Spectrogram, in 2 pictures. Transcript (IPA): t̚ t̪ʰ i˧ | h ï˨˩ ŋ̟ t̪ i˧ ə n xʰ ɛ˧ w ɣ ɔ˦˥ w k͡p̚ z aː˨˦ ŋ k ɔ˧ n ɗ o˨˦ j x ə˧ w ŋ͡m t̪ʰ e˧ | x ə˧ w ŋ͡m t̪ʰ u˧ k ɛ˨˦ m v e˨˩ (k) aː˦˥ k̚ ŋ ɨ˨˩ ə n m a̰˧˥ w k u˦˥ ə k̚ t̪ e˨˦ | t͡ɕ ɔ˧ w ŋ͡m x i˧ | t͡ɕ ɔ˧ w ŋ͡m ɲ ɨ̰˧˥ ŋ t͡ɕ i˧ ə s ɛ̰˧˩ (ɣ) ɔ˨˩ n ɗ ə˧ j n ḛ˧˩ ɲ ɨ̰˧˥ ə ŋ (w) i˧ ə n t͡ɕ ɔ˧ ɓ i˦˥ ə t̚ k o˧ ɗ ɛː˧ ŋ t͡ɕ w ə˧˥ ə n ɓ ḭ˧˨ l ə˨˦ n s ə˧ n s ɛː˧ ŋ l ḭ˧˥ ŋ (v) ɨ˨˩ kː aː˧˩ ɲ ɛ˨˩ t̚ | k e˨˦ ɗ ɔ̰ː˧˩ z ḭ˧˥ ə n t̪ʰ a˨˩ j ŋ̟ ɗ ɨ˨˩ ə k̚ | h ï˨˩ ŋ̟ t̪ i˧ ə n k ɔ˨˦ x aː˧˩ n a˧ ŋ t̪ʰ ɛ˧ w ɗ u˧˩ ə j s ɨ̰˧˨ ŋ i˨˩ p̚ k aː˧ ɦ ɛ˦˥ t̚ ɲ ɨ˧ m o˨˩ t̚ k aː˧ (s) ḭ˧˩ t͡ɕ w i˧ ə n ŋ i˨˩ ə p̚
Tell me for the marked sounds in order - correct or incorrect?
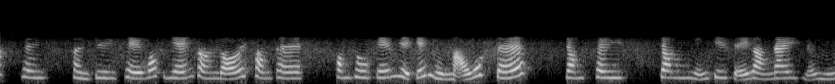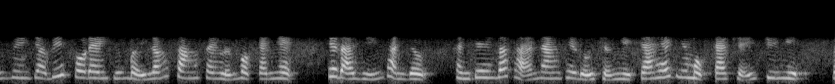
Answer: correct, correct, incorrect, correct, correct

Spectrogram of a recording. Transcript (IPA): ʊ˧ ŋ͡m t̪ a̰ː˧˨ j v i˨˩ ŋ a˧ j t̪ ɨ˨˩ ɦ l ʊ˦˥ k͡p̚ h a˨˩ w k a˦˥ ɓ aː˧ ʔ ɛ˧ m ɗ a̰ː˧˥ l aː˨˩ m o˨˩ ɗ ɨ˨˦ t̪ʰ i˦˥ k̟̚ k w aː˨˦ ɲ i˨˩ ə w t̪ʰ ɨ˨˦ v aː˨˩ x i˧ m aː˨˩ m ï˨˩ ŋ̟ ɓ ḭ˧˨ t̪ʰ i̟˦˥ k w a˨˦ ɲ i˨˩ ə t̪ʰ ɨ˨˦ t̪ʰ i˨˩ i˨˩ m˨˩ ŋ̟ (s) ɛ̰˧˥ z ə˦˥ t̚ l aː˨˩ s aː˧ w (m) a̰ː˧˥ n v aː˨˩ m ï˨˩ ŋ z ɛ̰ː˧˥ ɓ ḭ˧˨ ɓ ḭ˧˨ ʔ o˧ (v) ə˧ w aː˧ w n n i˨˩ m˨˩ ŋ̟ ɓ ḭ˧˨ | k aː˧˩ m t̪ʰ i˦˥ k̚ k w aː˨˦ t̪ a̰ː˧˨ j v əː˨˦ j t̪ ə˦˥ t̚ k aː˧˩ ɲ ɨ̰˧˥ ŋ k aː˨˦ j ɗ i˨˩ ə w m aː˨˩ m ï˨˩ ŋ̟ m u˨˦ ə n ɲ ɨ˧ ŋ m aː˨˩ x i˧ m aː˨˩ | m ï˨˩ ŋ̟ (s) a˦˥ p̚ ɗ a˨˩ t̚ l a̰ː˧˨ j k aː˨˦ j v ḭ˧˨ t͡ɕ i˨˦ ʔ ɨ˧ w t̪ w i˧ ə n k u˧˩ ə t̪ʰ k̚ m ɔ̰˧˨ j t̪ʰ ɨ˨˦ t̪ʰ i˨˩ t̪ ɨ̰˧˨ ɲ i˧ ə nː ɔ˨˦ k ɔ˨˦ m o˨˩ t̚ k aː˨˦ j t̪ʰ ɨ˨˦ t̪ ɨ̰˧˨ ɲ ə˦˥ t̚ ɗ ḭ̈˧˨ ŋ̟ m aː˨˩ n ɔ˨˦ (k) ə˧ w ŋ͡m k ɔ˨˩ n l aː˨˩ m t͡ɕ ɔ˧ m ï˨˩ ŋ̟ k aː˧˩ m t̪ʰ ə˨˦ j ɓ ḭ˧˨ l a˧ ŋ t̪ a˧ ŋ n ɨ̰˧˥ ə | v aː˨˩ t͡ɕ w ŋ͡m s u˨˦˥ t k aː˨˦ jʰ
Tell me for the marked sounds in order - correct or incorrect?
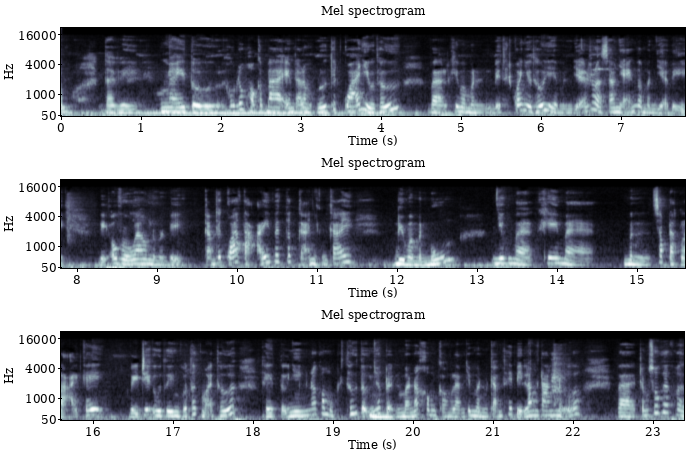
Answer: incorrect, incorrect, correct, correct, incorrect

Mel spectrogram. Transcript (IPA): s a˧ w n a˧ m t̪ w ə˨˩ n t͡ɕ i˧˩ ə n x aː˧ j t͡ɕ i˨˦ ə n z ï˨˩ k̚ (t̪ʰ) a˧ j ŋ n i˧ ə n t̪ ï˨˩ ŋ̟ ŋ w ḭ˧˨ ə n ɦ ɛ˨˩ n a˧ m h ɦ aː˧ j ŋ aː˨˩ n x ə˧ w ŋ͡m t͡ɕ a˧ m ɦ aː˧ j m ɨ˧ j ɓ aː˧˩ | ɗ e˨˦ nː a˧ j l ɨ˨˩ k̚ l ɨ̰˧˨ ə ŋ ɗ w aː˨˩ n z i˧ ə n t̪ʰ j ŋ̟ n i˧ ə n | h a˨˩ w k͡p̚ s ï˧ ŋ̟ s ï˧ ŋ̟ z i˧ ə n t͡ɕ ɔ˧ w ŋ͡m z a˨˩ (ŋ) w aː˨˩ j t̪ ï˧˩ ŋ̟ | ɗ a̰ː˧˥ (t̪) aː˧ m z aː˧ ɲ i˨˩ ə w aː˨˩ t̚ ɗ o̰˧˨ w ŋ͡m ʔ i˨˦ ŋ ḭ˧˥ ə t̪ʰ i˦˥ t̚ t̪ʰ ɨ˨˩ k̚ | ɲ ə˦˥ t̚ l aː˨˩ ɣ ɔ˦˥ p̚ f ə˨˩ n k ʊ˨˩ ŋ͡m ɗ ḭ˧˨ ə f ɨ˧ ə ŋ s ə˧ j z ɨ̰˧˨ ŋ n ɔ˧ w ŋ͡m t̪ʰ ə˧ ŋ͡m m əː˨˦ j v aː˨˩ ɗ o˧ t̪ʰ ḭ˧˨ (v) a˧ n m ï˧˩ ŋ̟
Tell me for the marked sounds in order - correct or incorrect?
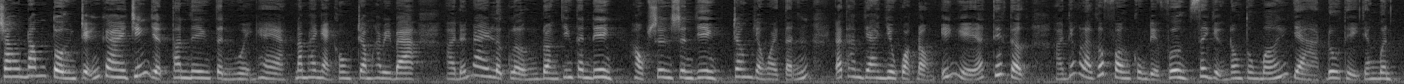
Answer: correct, correct, incorrect, incorrect

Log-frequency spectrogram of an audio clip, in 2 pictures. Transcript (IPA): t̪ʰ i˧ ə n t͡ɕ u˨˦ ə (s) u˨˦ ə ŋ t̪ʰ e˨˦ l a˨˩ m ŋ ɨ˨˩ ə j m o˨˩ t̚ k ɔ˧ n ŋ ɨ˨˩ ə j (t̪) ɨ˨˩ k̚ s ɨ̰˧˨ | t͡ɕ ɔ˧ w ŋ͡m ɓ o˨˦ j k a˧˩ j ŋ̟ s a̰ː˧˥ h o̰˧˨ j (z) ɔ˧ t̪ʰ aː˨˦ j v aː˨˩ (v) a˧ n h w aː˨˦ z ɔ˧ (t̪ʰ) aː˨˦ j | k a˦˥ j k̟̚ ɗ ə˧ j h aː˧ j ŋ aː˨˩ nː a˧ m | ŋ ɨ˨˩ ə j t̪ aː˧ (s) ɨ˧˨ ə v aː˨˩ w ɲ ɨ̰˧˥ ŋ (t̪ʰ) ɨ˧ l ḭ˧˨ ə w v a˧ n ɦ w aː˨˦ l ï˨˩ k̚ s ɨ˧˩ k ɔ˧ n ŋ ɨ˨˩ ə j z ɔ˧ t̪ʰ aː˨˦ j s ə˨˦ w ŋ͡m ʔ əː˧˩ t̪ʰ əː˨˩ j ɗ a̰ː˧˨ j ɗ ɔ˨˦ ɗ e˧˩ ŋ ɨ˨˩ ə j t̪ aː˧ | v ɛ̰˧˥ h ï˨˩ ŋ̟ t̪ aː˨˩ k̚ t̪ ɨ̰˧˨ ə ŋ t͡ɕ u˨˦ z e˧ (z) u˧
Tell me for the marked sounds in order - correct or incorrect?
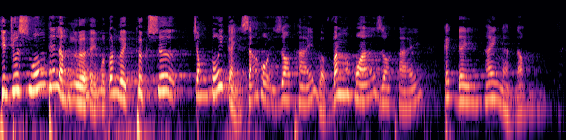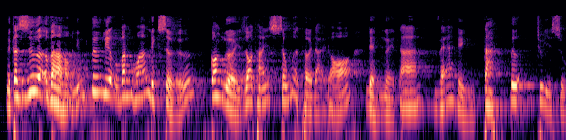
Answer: correct, incorrect, correct, correct, correct, incorrect, incorrect, incorrect

